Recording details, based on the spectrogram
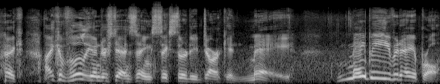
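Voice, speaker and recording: There's noticeable background noise here. Through it, a man speaks at a moderate pace. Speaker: semi-pro football player. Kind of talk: casual vlog talk.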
